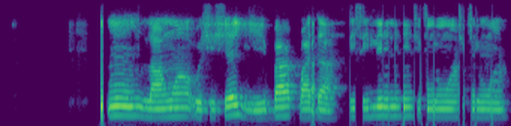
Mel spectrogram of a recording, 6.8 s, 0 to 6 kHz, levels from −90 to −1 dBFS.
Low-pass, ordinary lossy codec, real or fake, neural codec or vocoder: 5.4 kHz; none; real; none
